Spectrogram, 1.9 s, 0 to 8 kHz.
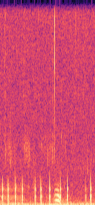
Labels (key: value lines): label: biophony, knock croak
recorder: SoundTrap 300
